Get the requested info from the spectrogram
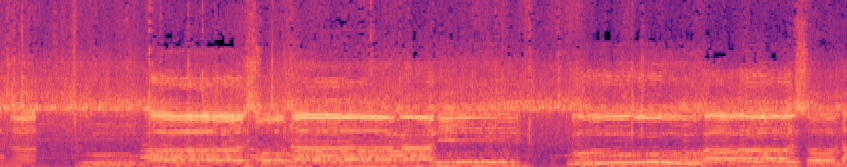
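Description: Mourners singing a slow hymn together, long held notes in phrases, with short breaks about a second in and near seven seconds.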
